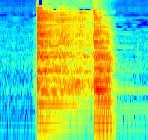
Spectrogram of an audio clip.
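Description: Acoustic guitar in open G tuning played with a metal slide, repeating the song's opening riff. A full chord is struck about half a second in and held. Near the end a second, lower strike on the bass strings dies away quickly, leaving one note ringing faintly.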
